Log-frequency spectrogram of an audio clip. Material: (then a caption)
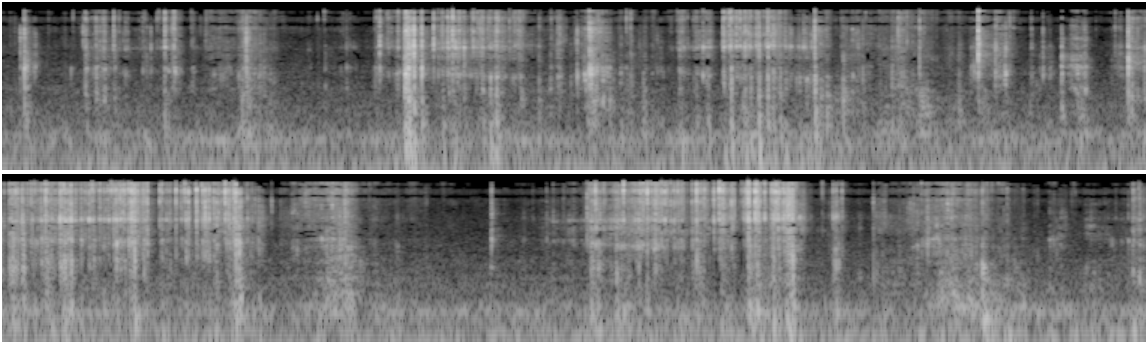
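Soap. A palm-sized solid blue bar of soap with white stripes is held in a hand with long glittery nails while a yellow-handled blade scrapes and cuts a grid into it, and the cubes are then crumbled off with the fingers. Bright, crisp scraping and crumbling crackles come in bursts, with the loudest stretches around the middle and near the end, and quieter gaps in between.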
